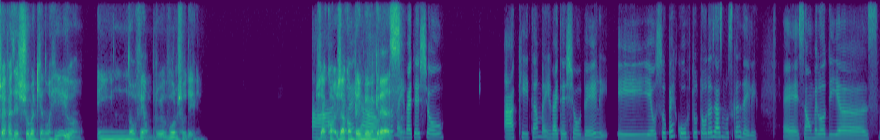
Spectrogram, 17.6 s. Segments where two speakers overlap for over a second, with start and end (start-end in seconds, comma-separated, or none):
6.3-8.1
